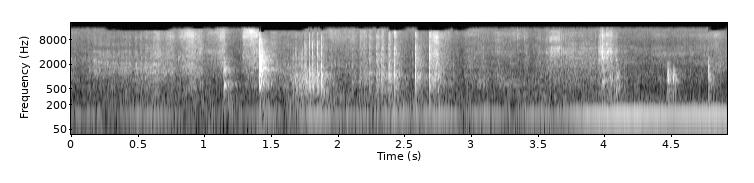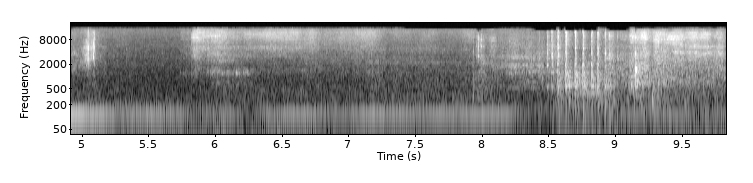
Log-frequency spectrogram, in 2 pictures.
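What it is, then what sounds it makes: Paper atlas pages being turned. Fingertips grip the edges of the thin paper pages of a large open world atlas, flipping them and rustling the paper. Bright, crisp rustles and swishes of turning pages come in bursts, with a quieter pause in the middle and a faint steady low hum underneath.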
